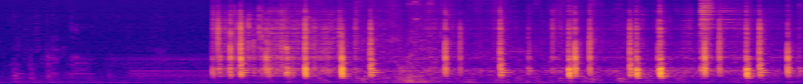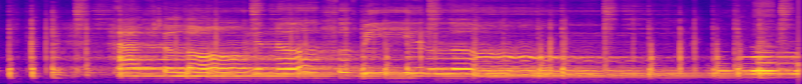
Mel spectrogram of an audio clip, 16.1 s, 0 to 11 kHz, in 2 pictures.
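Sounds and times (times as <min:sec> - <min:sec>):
vinyl surface noise hiss: 0:00.0 - 0:16.0
vinyl clicks and pops: 0:02.2 - 0:09.0.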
